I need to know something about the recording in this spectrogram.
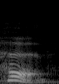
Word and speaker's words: herb: It is a herb. Notice how I pronounce the H, because I'm British.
